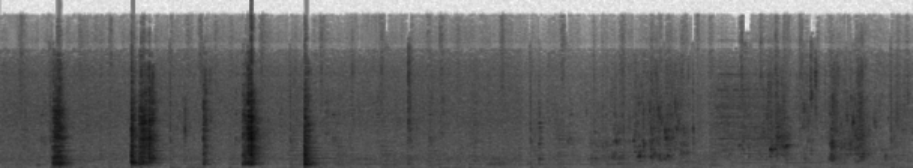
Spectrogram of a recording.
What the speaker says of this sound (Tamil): இந்த தண்ணி கொதிக்க ஆரம்பிச்சிருச்சு பாத்தீங்களா?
